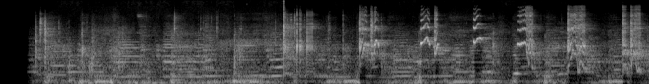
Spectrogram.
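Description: Irregular high-pitched squeaking from the filthy, stuck rear derailleur of a blue and white street bike being removed at Halcyon Bike Shop in 12 South, mixed with metallic ticks and rattles as the parts are turned and pried, with no talking.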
